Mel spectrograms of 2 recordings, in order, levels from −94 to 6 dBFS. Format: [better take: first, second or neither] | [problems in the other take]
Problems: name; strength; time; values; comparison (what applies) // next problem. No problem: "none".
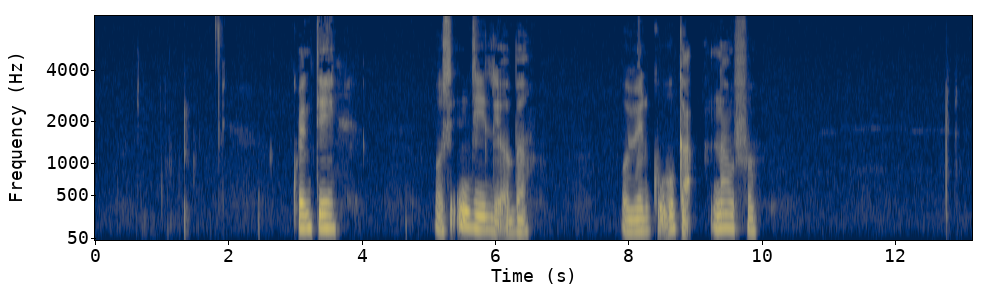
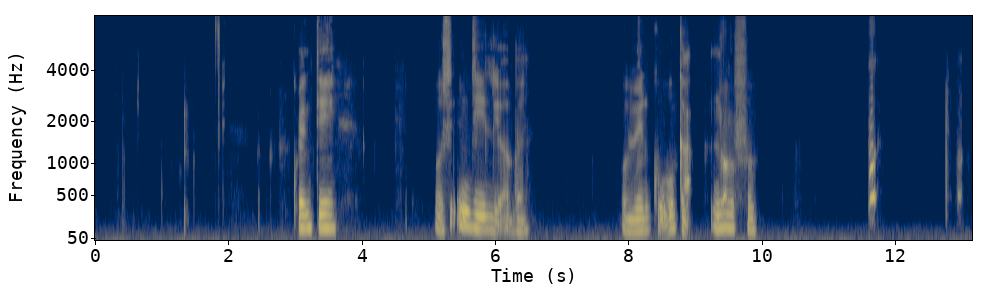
first | noise reduction (neural diffusion model UNIVERSE++)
